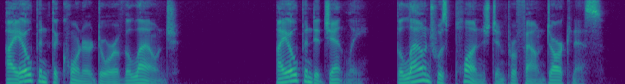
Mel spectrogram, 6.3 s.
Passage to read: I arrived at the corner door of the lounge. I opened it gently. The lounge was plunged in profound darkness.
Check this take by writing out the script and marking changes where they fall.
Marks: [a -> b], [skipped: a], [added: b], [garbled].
I [arrived -> opened] at the corner door of the lounge. I opened it gently. The lounge was plunged in profound darkness.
